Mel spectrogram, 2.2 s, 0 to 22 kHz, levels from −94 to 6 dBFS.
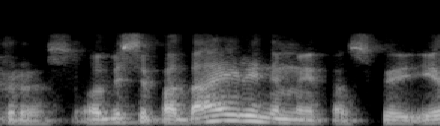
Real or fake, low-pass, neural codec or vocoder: real; 7.2 kHz; none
